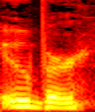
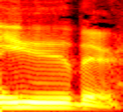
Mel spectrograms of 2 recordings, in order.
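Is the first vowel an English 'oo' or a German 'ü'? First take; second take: English oo; German ü. First: The first vowel is a plain English 'oo'. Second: The first vowel is a rounded German 'ü'. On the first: It names the car company. "You don't say uber" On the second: It is the German word. "You say uber"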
